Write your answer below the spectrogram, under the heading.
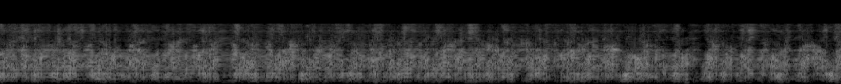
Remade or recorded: remade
